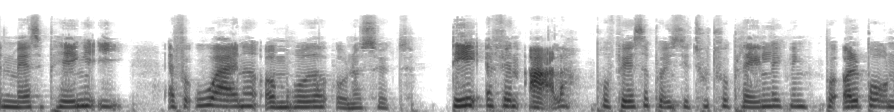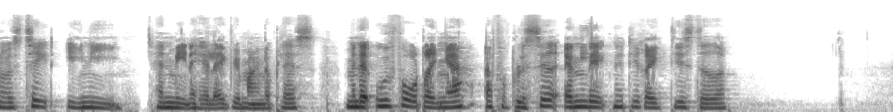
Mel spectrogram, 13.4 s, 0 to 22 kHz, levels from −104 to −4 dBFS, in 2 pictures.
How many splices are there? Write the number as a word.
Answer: two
